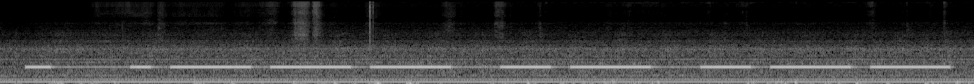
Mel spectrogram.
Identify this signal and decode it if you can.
Radio time signal (WWVB), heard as a tone whose level steps once a second, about 820 Hz, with static crashes, a steady whistle near 1200 Hz, room echo and kitchen noise. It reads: M 0 0 0 1 0 1 0 0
